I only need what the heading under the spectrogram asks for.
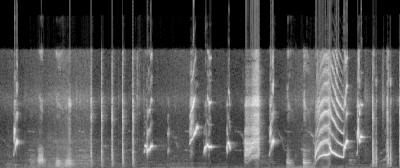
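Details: ['Starling master song for training birds, a varied sequence of short clicks, whistled notes, buzzy harsh bursts and one long rising-falling squeal near the end.']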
